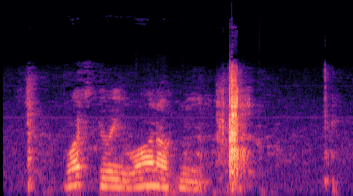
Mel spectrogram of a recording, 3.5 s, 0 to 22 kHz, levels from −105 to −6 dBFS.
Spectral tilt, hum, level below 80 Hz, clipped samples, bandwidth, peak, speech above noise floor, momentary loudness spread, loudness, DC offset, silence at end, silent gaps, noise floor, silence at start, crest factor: -4.5 dB/octave; none; -58 dBFS; under 0.1%; 8 kHz; 0 dBFS; 34 dB; 23 LU; -22 LUFS; under 0.1%; 0.25 s; none; -59 dBFS; 0.25 s; 26 dB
